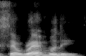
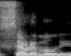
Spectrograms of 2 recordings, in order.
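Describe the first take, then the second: First: The stress is on the second syllable. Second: The stress is on a syllable other than the second. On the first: The speaker calls it wrong. "they would say ceremony, okay. Usually the stress in Philippine English is in the second syllable" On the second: The speaker calls it right. "Instead of saying ceremony"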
